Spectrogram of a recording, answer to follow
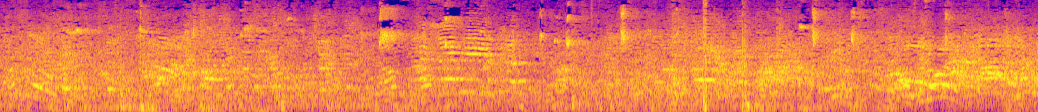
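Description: Live game sound of high school basketball in a crowded gym: the ball bouncing on the hardwood floor in sharp knocks, over a steady din of crowd voices and shouts echoing in the hall.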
